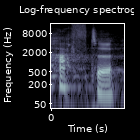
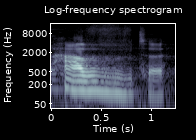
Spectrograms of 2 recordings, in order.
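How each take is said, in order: First: The consonant in have is a voiceless f. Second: The consonant in have is a voiced v. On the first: The speaker calls it right. "it's always have to" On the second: The speaker calls it wrong. "not have to"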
